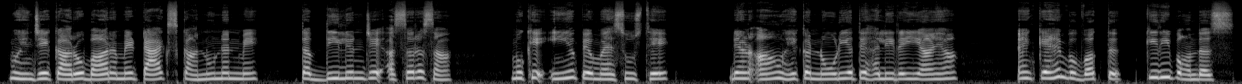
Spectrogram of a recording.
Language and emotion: Sindhi, fearful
